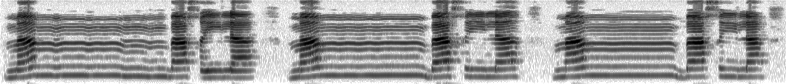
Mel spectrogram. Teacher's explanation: غنہ کہتے ہیں تھوڑی دیر ناک میں آواز کا روکنا، غنہ کہلاتی۔ تو یہاں پر ہم جب پڑھیں گے تو ہم تھوڑی دیر آواز کو بھی روکیں گے اور چھپائیں گے۔ · جب ہم میم کو میم سے ملاتے ہوئے اپنی آواز کو روکیں گے · غنہ کی مقدار کیا ہے، ایک الف کی بقدر ہے۔ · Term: غنہ اور اخفا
